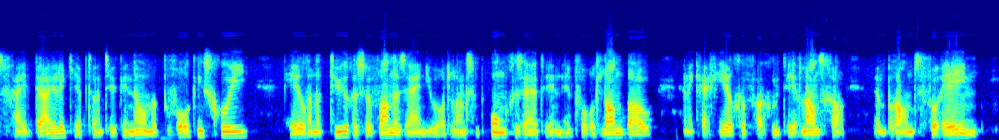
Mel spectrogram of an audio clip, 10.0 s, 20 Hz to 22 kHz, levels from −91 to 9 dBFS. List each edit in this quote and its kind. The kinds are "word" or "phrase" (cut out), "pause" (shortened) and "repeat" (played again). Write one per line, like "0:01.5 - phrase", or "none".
0:03.1 - phrase

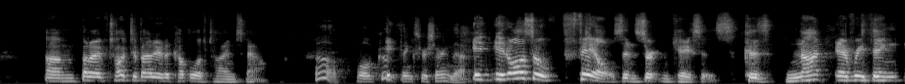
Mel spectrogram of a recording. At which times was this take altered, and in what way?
0:01.1 - word
0:07.4 - pause

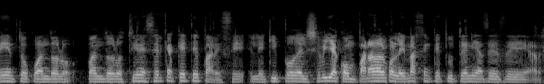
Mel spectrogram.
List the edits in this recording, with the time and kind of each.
0:02.4 - word
0:03.9 - word

